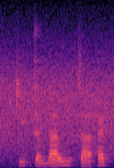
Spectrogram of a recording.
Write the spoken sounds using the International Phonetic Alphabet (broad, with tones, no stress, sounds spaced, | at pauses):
t͡s yː˨ k̚ t̪ ɐ˨˩ m j aː˨˥ w m ʊ˨ k̚ t͡s aː˨˩ h ɐ˥ t̚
